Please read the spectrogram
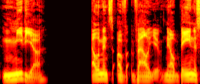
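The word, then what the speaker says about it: Bain: can Google Bane media elements of value now Bane is spelled b a i NE Bane media elements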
